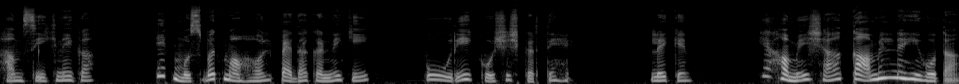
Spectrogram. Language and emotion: Urdu, sad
